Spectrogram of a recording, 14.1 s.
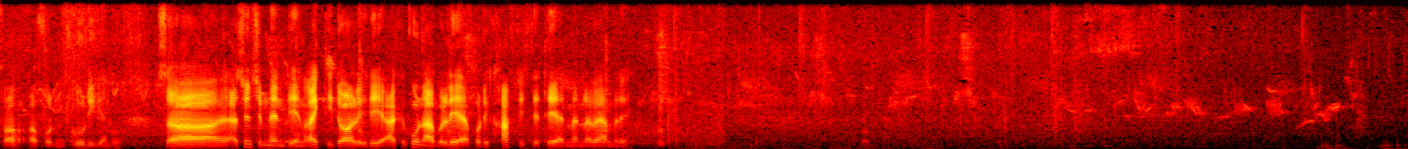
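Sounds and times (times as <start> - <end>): faint outdoor background noise: 0.0 - 14.0.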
